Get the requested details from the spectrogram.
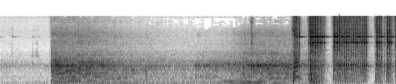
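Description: A power impact wrench whirs and rattles loudly.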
